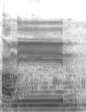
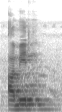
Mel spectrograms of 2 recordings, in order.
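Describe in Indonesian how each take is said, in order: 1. Hanya vokal kedua yang dibaca panjang. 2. Kedua vokal dibaca pendek. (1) "Kalau mimnya tok yang dibaca panjang, alifnya nggak dibaca panjang" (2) "alifnya sama mimnya itu dibaca pendek"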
